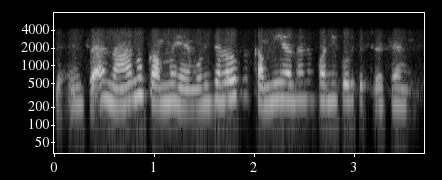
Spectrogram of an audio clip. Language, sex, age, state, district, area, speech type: Tamil, female, 30-45, Tamil Nadu, Nilgiris, urban, conversation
